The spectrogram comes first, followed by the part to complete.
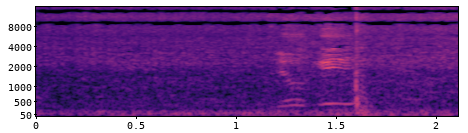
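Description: A steady low rumble like a car engine idling, with a single sharp click about one and a half seconds in.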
